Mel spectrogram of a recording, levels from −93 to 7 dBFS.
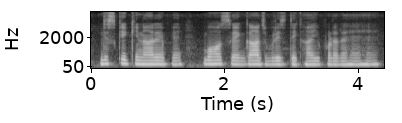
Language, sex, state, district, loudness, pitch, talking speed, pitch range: Hindi, male, Bihar, Kishanganj, -19 LUFS, 145 Hz, 150 wpm, 140-155 Hz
